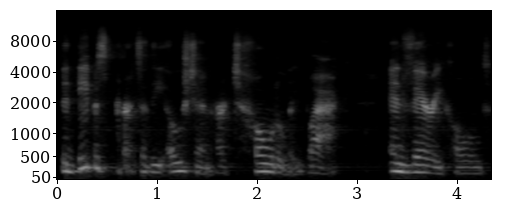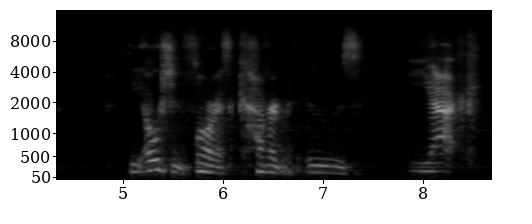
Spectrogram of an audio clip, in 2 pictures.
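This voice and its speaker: A woman educator reading a picture book aloud to children, pausing to ask them questions in a gentle, expressive way. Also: low voice, husky, low-quality recording. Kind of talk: children's read-aloud with teacher commentary.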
